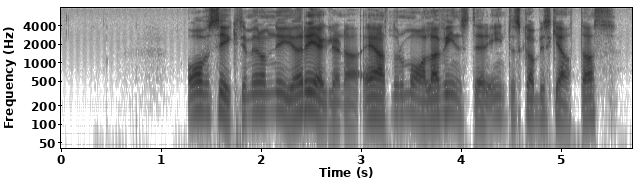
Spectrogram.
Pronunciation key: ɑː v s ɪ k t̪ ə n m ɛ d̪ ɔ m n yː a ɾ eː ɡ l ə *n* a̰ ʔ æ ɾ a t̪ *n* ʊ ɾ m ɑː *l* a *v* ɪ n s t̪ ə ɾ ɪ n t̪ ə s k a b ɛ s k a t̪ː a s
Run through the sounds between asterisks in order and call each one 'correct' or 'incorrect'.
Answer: incorrect, correct, correct, correct

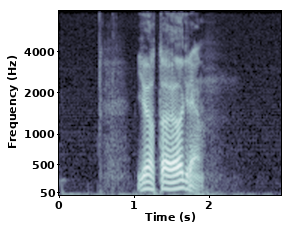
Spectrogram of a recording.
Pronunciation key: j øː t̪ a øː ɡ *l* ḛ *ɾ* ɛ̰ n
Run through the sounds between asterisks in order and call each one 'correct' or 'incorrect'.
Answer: incorrect, incorrect

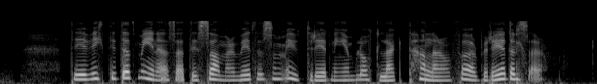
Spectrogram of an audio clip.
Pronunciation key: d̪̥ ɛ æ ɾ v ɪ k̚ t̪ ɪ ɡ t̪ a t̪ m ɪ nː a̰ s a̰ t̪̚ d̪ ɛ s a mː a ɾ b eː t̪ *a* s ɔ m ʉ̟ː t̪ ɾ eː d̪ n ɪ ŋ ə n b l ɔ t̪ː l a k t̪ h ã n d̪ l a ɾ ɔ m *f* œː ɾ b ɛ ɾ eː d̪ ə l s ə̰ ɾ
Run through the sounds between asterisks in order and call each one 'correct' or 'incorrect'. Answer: incorrect, correct

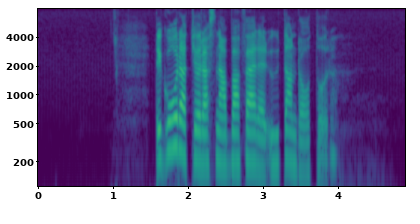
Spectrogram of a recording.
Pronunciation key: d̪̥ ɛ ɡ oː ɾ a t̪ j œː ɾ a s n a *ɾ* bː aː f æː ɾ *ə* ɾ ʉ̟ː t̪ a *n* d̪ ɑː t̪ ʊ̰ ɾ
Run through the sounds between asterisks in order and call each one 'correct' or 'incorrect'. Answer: incorrect, correct, correct

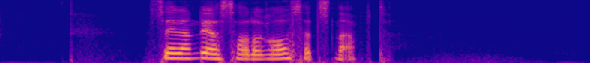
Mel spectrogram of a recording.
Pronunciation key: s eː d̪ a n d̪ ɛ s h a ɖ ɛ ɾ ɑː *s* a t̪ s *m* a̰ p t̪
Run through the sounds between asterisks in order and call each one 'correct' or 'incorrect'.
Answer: correct, incorrect

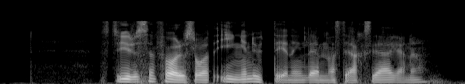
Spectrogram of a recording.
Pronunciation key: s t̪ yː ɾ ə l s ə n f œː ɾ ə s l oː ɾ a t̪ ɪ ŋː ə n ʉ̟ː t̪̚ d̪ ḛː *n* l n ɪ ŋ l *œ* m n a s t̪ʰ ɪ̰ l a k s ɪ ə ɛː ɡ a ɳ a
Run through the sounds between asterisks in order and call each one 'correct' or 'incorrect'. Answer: incorrect, incorrect

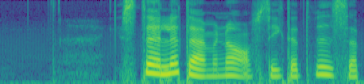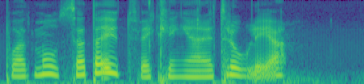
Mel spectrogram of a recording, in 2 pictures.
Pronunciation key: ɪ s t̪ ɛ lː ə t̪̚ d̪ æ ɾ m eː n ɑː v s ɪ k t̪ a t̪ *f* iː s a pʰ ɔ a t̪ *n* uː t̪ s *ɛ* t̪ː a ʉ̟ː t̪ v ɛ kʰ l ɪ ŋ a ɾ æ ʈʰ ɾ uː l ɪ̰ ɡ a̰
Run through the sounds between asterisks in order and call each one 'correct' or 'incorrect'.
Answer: incorrect, incorrect, incorrect

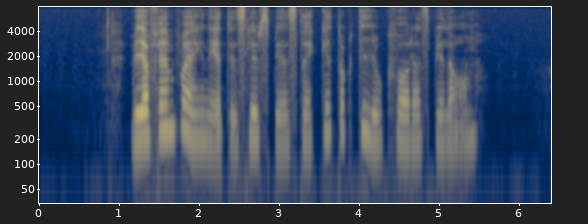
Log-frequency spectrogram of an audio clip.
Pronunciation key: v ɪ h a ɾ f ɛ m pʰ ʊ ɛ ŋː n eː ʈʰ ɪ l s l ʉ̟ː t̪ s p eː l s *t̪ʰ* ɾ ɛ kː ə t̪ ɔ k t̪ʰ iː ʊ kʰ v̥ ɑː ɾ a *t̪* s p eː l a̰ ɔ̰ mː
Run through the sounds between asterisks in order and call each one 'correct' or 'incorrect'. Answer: incorrect, correct

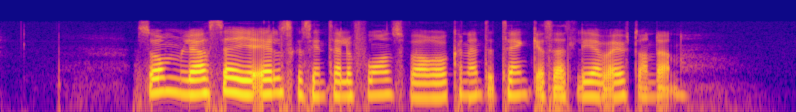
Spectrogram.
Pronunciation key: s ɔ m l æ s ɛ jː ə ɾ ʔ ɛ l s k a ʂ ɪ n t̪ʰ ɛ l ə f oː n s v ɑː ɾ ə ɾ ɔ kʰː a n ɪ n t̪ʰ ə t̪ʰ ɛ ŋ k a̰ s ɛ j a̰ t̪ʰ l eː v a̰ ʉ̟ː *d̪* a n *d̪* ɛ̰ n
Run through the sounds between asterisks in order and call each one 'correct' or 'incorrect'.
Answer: incorrect, correct

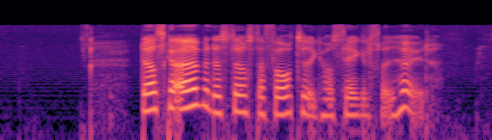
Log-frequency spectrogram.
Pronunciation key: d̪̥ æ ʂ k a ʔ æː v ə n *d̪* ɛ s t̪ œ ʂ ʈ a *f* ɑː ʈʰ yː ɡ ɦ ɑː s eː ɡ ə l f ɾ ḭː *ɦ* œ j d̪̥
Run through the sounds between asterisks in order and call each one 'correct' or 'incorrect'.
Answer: correct, correct, correct

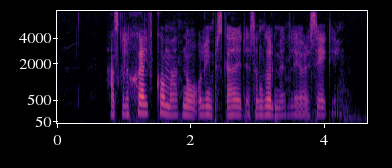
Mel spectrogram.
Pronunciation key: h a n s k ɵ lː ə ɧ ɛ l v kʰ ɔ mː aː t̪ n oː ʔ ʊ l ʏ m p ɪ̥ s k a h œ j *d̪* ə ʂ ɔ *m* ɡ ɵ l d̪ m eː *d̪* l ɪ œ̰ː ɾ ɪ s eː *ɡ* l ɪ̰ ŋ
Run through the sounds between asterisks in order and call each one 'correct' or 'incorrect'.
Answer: correct, correct, correct, correct

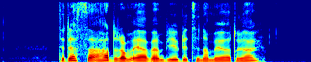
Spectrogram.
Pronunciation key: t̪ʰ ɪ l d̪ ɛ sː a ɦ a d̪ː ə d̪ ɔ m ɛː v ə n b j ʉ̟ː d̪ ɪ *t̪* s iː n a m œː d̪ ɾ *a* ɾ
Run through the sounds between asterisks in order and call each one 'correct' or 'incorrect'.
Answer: correct, correct

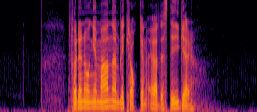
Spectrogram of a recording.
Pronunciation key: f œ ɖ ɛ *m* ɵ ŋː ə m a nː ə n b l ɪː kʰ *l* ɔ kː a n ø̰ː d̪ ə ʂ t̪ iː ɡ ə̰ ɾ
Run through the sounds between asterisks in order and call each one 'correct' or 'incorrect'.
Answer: incorrect, incorrect

